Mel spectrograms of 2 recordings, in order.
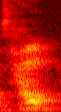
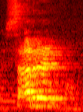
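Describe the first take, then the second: First: The first consonant is a plain, soft s. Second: The first consonant is a tense, strong s. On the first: The speaker calls it wrong. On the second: The speaker calls it right.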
